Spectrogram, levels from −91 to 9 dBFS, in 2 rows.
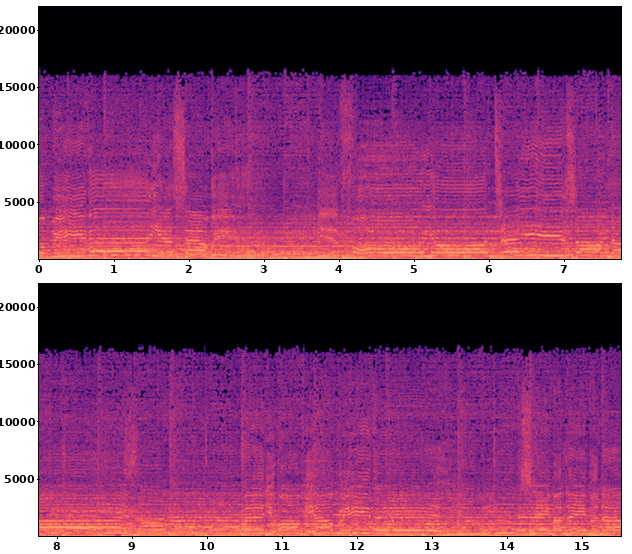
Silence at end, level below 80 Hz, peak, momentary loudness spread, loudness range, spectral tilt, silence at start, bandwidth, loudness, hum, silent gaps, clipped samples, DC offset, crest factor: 0 s; -22 dBFS; 0 dBFS; 2 LU; 1 LU; -5 dB/octave; 0 s; 17 kHz; -12 LUFS; none; none; under 0.1%; under 0.1%; 12 dB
